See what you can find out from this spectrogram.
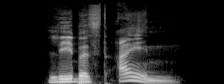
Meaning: second-person singular subjunctive I of einleben
- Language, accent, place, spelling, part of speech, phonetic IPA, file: German, Germany, Berlin, lebest ein, verb, [ˌleːbəst ˈaɪ̯n], De-lebest ein.ogg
